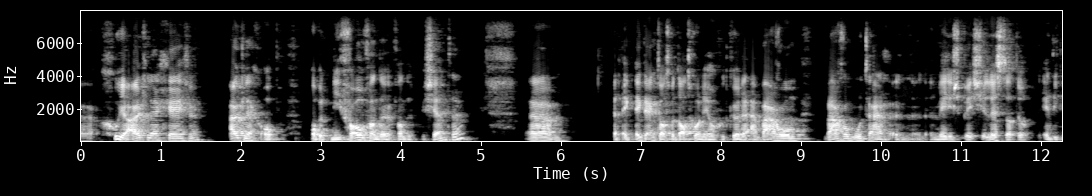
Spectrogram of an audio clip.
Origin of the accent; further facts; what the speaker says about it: Limburg, Netherlands; accent: Limburgish; Als ik aan het bed sta, ik spreek het Limburgs dialect.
